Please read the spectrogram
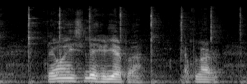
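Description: Kitchen utensils clinking and tapping in short, sharp knocks about two or three times a second, with a man talking over them.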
